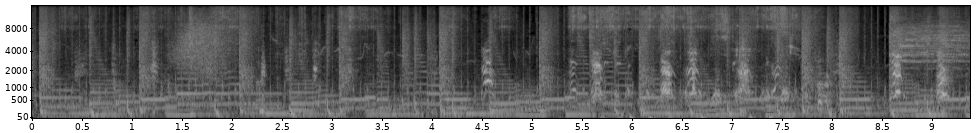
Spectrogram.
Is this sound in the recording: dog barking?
yes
